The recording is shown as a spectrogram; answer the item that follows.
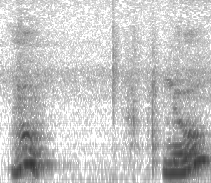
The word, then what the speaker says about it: nous: حرف الأس لا ينطق. vous nous معناها نحن.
